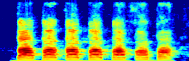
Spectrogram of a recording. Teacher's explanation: Eu sinto que a vibração está nos meus lábios. Eu junto os meus lábios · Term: ponto articulatório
